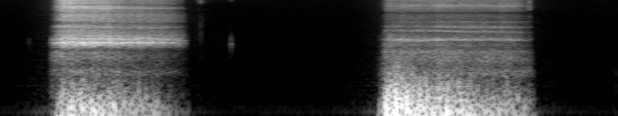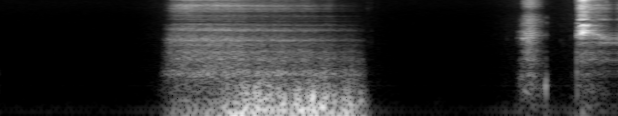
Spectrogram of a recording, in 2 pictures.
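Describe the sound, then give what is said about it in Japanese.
Gentle blowing of breath into a listener's ear, heard as three long, soft, airy puffs each lasting over a second and separated by quiet pauses, then a shorter final puff. “少し恥ずかしいですが、ふうふうします。”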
